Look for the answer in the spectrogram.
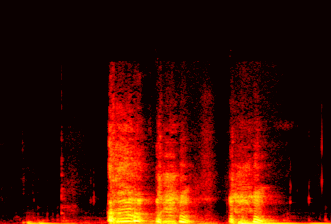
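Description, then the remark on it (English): Three harsh coughs come in quick succession, each a loud rough burst with a short gap between them, after a brief quieter sound at the start. No speech. “Hey, bro, t- give it a cough drop or something.”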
